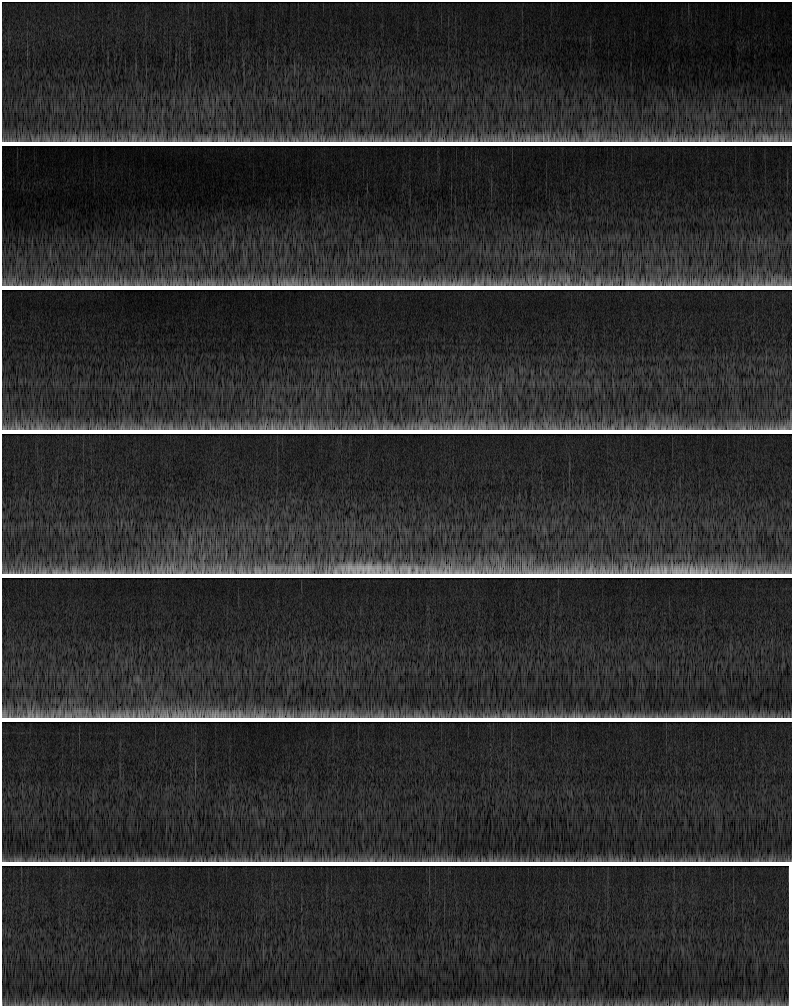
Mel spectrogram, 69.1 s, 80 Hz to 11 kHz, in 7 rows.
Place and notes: Hidalgo Park, Julián de Obregón, Blvd. Adolfo López Mateos, Industrial, León, Gto., Mexico - Hidalgo Park Fountain
It's a fountain that has a base of about ten meters long by four. There were some people passing by and some cars and buses by the big boulevard where it's located.
I recorded this on Saturday on February 15th, 2020 at 13:57.
I was in front of the fountain for a while, I turned around on my bicycle and stay in front of the fountain a little more time.
I used a Tascam DR-05X with its own microphones and a Tascam WS-11 windshield.
Original Recording:
Type: Stereo
Es una fuente que tiene una base de unos diez metros de largo por cuatro. Había algunas personas que pasaban y algunos automóviles y autobuses por el gran bulevar donde se encuentra.
Grabé esto el sábado 15 de febrero de 2020 a las 13:57.
Estuve frente a la fuente por un tiempo, di la vuelta en mi bicicleta y me quedé un poco más delante de la fuente.
Usé un Tascam DR-05X con sus propios micrófonos y un parabrisas Tascam WS-11.
15 February 2020, 13:57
